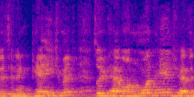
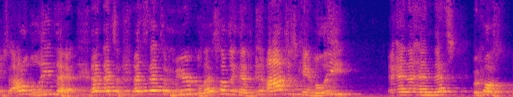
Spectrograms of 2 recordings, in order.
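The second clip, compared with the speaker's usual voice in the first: full-force preaching; 7 semitones higher than usual. Acted. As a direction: preach it out, marvelling and climbing.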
